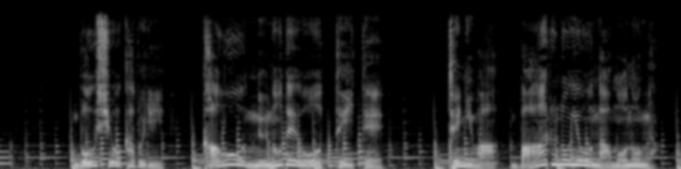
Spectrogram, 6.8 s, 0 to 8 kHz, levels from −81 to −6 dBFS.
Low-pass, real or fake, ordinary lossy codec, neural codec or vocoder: 7.2 kHz; real; none; none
